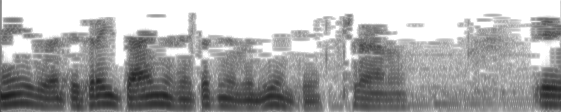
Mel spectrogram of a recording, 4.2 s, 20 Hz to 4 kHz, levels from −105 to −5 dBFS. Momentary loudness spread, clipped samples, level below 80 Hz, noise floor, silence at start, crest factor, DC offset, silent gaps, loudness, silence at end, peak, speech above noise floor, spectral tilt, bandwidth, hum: 13 LU; under 0.1%; -54 dBFS; -51 dBFS; 0 s; 16 dB; under 0.1%; none; -27 LUFS; 0 s; -10 dBFS; 24 dB; -13.5 dB/octave; 3.1 kHz; none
